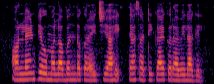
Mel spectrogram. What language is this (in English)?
Marathi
